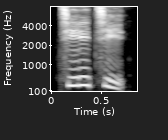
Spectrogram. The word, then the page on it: 接济: jiē jì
